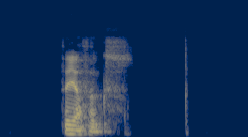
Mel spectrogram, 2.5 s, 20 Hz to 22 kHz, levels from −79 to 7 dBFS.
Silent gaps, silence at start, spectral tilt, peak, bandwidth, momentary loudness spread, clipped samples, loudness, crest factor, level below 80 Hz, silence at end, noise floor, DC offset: none; 0.65 s; -5 dB/octave; -2 dBFS; 9.4 kHz; 16 LU; under 0.1%; -21 LUFS; 24 dB; -76 dBFS; 1.2 s; -89 dBFS; under 0.1%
